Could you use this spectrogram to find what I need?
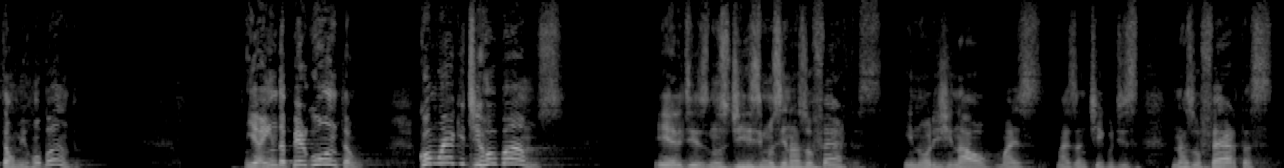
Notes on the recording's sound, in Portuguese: Dia 19/11/2022 na Igreja ABA Bumenau (Transmitido ao vivo).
